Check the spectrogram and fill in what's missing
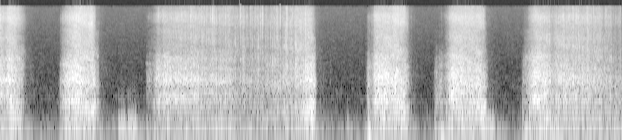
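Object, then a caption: Foam microphone windscreen. A black foam microphone windscreen held in one hand is scratched and rubbed by the long fingernails of the other hand. Rough, crackly scraping comes in repeated bursts with short silent gaps and one longer sustained rubbing stretch, full and muffled in the low and mid range with a little high hiss.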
